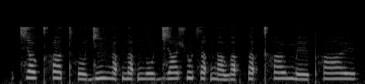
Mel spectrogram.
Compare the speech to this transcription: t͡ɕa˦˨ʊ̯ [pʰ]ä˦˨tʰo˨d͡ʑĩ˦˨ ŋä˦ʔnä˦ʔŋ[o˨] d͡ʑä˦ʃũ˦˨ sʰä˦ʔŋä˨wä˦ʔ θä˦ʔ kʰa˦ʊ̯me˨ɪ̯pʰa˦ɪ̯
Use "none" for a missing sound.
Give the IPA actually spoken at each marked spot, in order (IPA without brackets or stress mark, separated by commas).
kʰ, o˦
